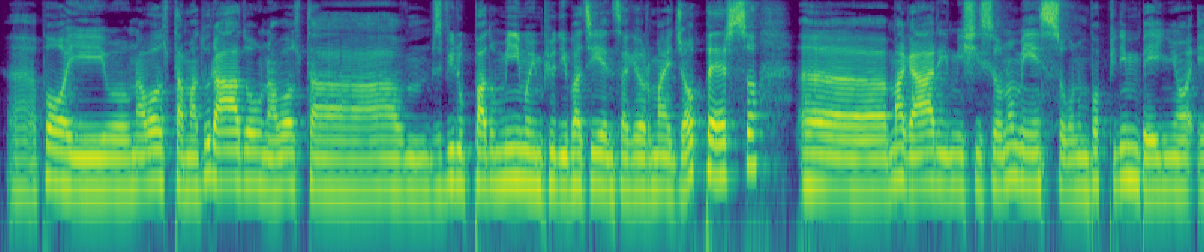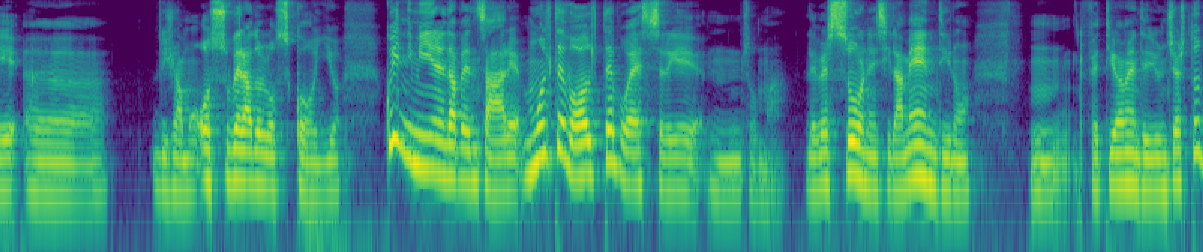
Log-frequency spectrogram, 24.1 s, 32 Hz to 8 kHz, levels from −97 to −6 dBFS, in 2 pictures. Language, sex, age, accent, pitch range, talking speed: Italian, male, 20-39, native, 120-150 Hz, 145 wpm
